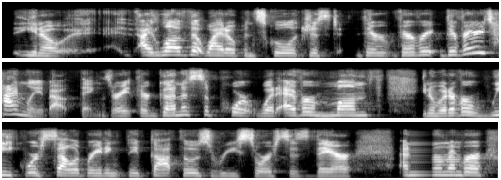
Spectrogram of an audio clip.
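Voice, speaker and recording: A woman's voice: mid-range voice, moderate pace. A woman hosting a school webinar over a video call, chatty and upbeat, laughing often and using lots of fillers. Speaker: webinar host for school staff. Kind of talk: casual presenting on a video call.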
